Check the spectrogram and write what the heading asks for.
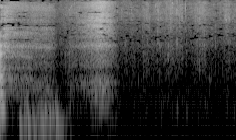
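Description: Soft rustling and scraping of moss and dry grass under a hand gripping a bay bolete in the forest floor to pick it, with a brief louder rustle about a second in.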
